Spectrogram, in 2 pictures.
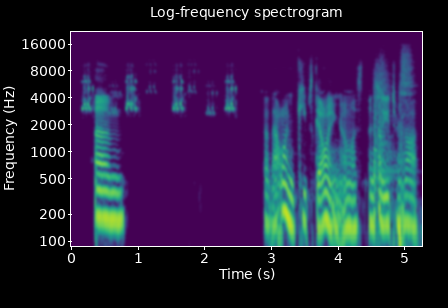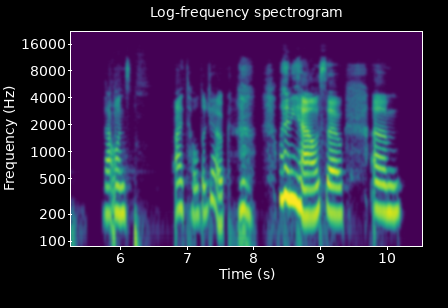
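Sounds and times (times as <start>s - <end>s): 
crickets chirping: 0.0s - 2.5s
speech: 0.3s - 1.0s, 2.9s - 10.3s.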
